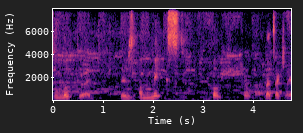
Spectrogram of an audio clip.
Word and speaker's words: Voigt: Right, so that doesn't, but you know, to really make this look good, there's a mixed Voigt profile. That's actually how you pronounce that.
